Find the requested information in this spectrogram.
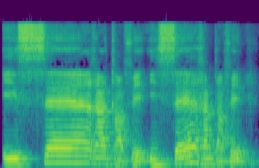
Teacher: So the last pronounced consonant is linked to the other word that begins with the vowel. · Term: l'enchaînement consonatique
